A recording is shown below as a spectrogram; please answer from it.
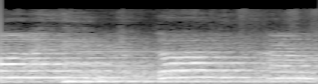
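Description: A woman singing long held notes to her own acoustic guitar accompaniment.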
